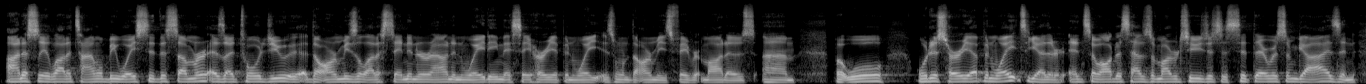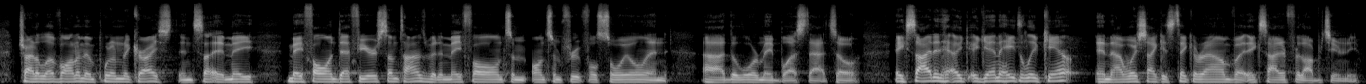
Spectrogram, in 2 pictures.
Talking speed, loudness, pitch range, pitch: 260 wpm, -22 LUFS, 110-135 Hz, 125 Hz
